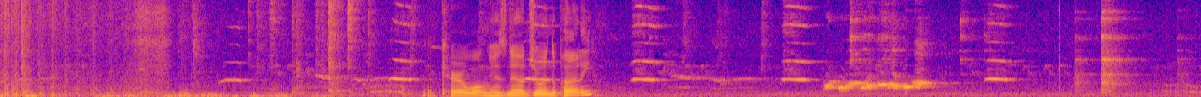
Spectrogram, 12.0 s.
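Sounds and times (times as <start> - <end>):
birds whistling: 2.2 - 10.8.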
